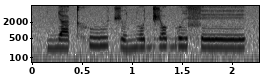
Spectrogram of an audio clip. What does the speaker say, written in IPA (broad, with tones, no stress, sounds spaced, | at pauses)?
ɲ a˨ kʰ uː˦ t͡ʃ ʊ˨ ɲ o˦ d͡ʒ ɔ˦ ɡʷ i˦ s eː˦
